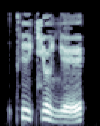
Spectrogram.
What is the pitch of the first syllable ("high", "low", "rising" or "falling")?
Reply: falling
